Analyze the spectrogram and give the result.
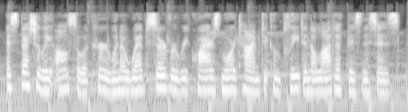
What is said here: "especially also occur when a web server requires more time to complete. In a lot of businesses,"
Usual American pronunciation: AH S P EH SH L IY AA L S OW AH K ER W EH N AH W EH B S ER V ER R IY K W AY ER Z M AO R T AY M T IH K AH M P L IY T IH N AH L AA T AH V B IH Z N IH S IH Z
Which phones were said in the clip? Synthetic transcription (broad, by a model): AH S P EH SH L IY AA L S OW AH K ER W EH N AH W EH B S ER V ER R IY K W AY ER Z M AO R T AY M T IH K AH M P L IY T IH N AH L AA T AH V B IH Z N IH S IH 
